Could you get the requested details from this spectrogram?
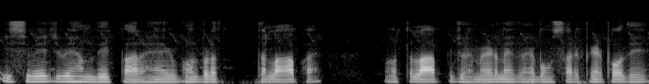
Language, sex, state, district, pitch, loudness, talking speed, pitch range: Hindi, male, Chhattisgarh, Rajnandgaon, 115 Hz, -22 LUFS, 230 wpm, 110-120 Hz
